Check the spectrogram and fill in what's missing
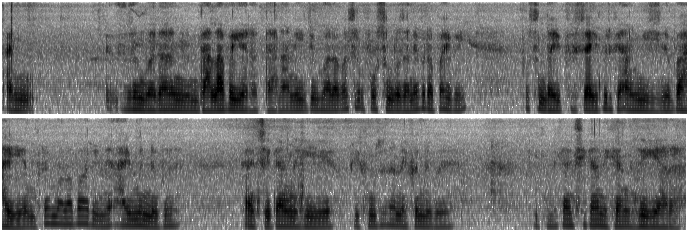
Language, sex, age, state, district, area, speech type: Bodo, female, 30-45, Assam, Baksa, rural, spontaneous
